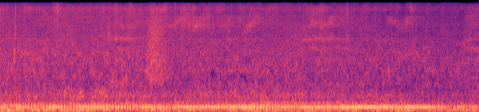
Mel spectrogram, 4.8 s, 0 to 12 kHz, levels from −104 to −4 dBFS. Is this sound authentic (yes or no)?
no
